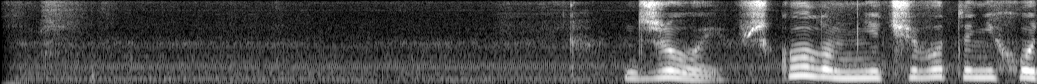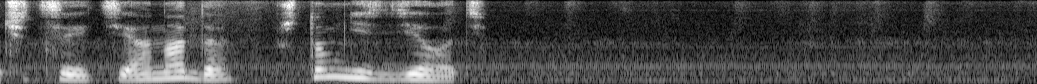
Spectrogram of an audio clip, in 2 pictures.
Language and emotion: Russian, neutral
